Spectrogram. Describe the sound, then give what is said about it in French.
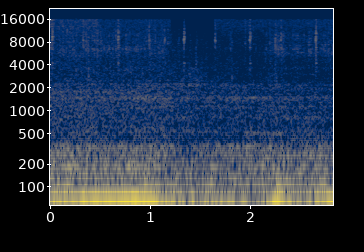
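A steady, loud low rumble of a car cruising at speed on a motorway at night, engine and road noise droning evenly throughout with no voices. “La nuit, seule, dans la voiture, je le sens.”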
